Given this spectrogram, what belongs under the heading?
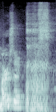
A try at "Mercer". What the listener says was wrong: Why you got to put so much emphasis on Mercer? you pronouncing the M in Mercer the way racist people pronounce the R and the M word.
